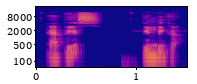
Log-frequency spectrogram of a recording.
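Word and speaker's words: Apis indica: তারপর মৌমাছি, মৌমাছির বৈজ্ঞানিক নাম হচ্ছে অ্যাপিস ইন্ডিকা, অ্যাপিস ইন্ডিকা।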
